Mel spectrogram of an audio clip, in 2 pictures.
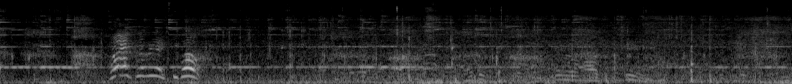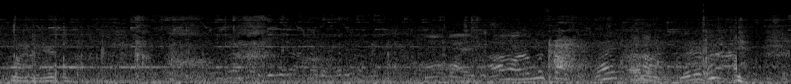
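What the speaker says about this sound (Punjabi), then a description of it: "ਦੇਖੋ ਜੀ ਵੀਰ ਇਸ ਤਰ੍ਹਾਂ ਜਾ ਰਹੇ ਆ ਘੋੜਿਆਂ ਦੀ ਸਵਾਰੀ ਕਰਕੇ" Horses carrying riders clip-clop along the mountain pilgrimage trail from Govindghat toward Hemkund Sahib, with steady close hoof beats, faint bells and a voice talking over them.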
